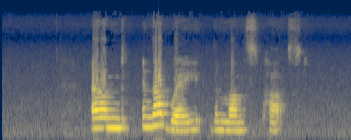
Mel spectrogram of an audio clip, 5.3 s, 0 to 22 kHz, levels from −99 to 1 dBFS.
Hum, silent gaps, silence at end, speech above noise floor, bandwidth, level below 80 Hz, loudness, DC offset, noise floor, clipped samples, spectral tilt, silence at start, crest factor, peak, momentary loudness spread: none; none; 1.05 s; 36 dB; 13.5 kHz; -58 dBFS; -12 LUFS; under 0.1%; -48 dBFS; under 0.1%; -6 dB/octave; 1.35 s; 14 dB; 0 dBFS; 15 LU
